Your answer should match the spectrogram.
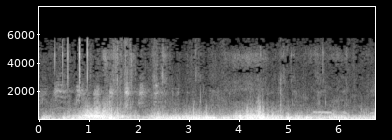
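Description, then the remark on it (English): Several ducks quack and chatter in a steady, noisy cluster as they try to make their way in a puddle because their duck pond has dried up, with water splashing and a low rumbling, windy background throughout. “And the answer to my question yesterday about ducks is that they are actually still here, except that now they're trying to make their way in a puddle rather than in a duck pond, which is fabulously dry, as I said it was a couple of recordings ago.”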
